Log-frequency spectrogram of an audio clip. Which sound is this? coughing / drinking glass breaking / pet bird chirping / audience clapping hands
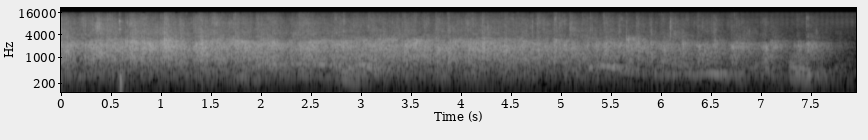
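audience clapping hands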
